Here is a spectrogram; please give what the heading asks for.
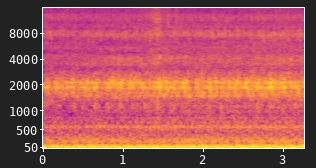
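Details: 1996 K2500 6.5 turbo diesel after fuel line repair and bleeding the air out: steady, even diesel clatter at idle with no stumble or popping; back up and running normally.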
